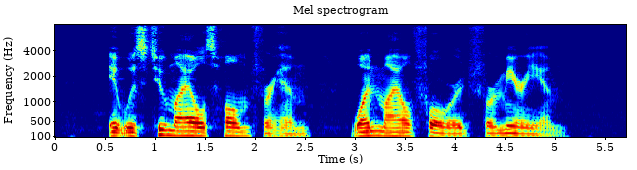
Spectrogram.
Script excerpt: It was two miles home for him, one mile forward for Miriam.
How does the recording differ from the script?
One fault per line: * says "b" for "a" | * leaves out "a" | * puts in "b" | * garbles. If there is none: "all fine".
all fine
